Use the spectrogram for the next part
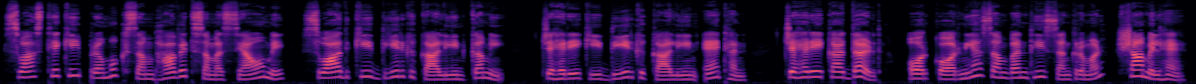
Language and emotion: Hindi, neutral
